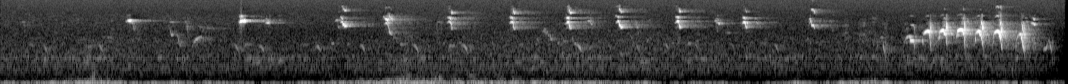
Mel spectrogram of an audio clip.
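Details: A chestnut-crowned babbler gives faint, high, sharp ticks spaced through most of the recording. A loud burst of rapid chattering chirps follows at the end, over light low rumble.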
